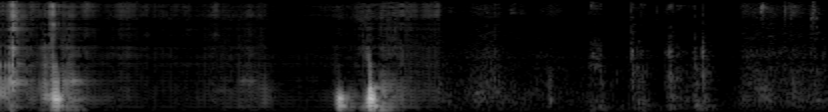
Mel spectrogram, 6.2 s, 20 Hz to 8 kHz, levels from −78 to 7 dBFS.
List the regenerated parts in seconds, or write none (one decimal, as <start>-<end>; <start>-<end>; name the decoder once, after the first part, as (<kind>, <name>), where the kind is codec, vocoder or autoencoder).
0.0-3.3 (vocoder, BigVGAN v2)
